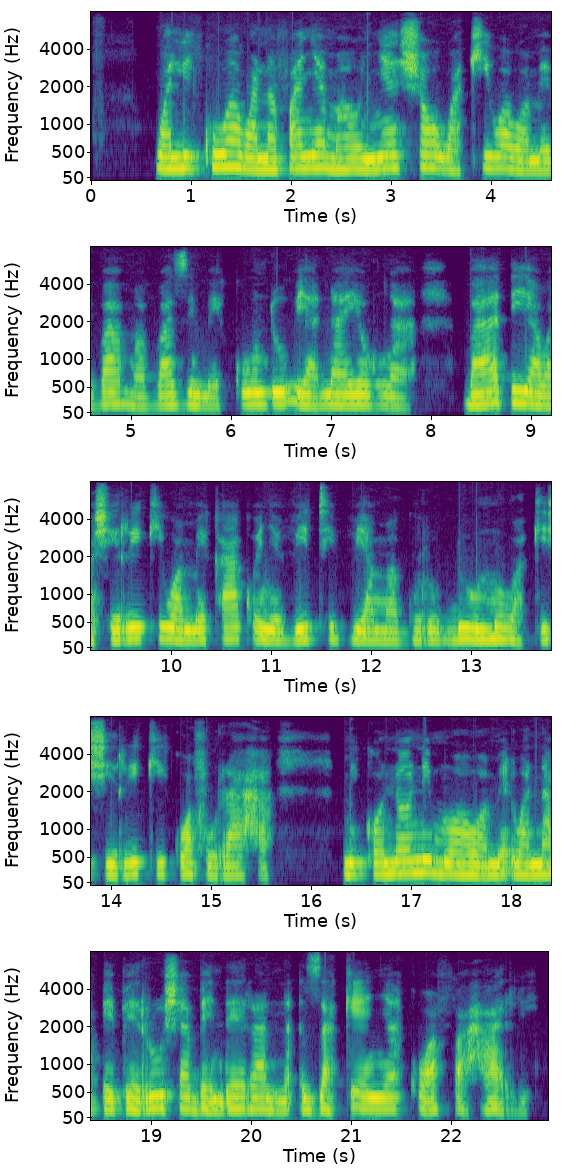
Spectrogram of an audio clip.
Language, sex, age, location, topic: Swahili, female, 25-35, Nakuru, education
